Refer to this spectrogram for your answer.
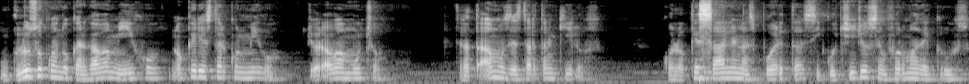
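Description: A man's fairly high voice shows ordinary pitch variation. He keeps a moderate pace, with music in the background. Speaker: storyteller reading a viewer-submitted true story. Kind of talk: ghost story telling, first-person horror narration.

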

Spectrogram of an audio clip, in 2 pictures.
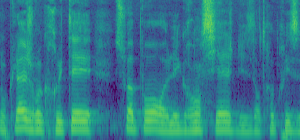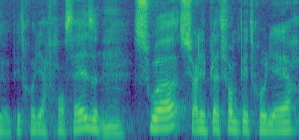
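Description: A man with a normal speaking voice, fairly high pitch, moderate pace and fairly even intonation. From France, Lyon. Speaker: HR director. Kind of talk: interview.

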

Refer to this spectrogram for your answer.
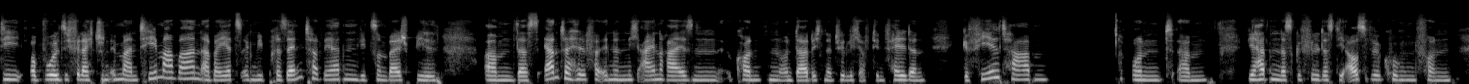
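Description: Here a woman talks at a moderate pace with fairly even intonation. The background is quiet, and the sound is dry with no echo. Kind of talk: webinar introduction. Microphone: video call.

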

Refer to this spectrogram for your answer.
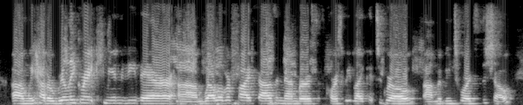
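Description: Her intonation fairly even, the woman keeps a moderate pace. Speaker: guest. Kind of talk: interview answer. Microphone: video call.

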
